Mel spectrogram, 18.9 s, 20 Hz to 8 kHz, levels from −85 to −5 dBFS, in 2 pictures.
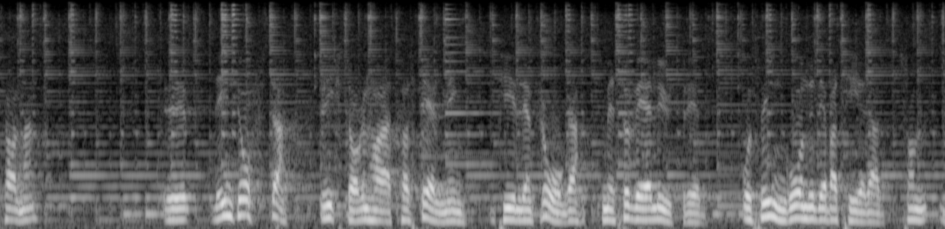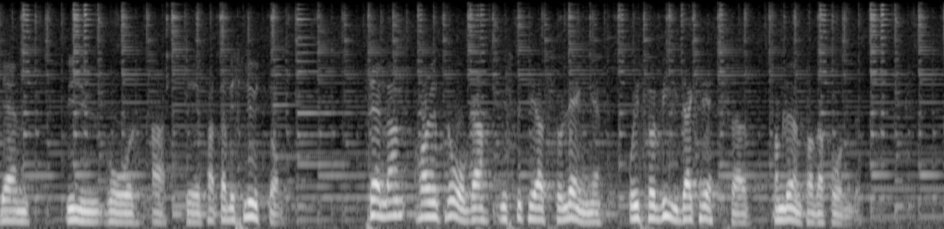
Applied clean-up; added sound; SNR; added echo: none; Acoustic guitar; 15 dB; none.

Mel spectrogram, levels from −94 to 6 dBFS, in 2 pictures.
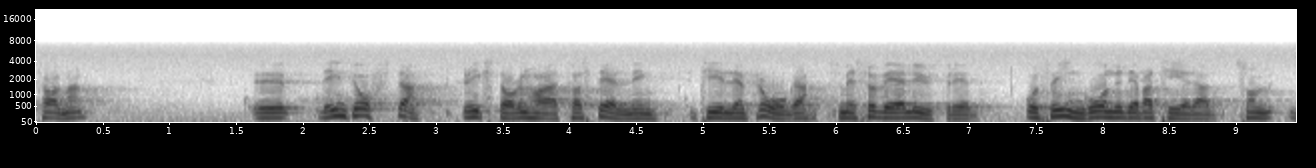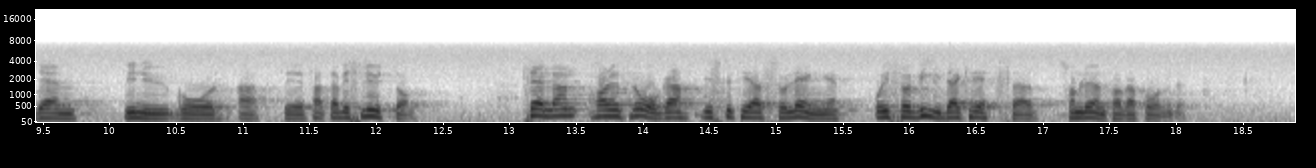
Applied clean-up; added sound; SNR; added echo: none; none; none; none.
